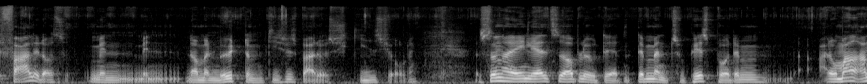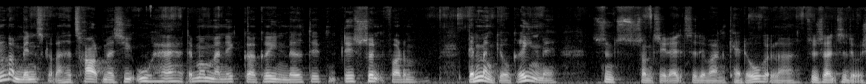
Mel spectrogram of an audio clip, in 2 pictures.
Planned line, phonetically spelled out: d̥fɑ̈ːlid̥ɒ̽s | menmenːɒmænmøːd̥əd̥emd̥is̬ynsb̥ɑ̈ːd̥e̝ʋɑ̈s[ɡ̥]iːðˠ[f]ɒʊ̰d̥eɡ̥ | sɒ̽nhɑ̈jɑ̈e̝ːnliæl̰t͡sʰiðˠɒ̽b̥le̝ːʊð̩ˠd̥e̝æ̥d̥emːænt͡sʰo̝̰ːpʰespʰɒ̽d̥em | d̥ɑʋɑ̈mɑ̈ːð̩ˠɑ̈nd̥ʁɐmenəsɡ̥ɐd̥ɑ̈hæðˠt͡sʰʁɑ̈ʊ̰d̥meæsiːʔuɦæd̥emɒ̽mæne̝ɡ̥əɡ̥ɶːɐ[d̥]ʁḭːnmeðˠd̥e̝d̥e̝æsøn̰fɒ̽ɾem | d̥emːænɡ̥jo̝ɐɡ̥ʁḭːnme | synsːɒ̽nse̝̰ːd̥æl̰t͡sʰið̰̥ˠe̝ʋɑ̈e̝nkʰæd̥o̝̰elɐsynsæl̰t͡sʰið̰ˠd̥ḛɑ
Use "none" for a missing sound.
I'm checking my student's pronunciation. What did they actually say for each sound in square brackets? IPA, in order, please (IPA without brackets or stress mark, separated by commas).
ɡ̥, ɕ, ɡ̥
